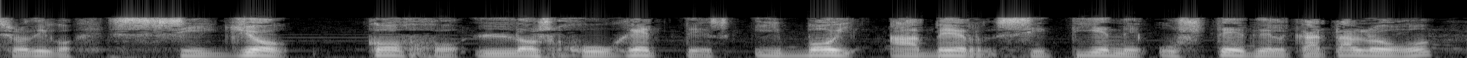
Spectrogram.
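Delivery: very slow, drawn-out speech.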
